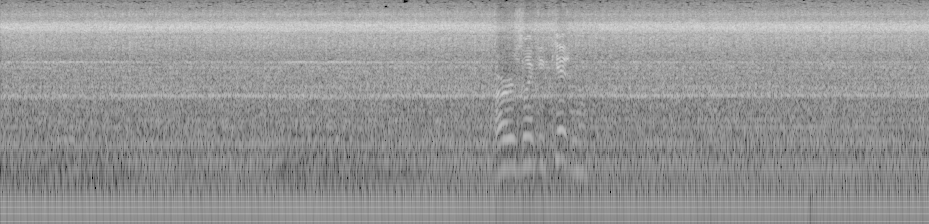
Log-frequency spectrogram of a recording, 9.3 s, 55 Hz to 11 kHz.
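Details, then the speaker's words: Husqvarna GT52XLSi lawn tractor, 24 hp Briggs & Stratton, not fully warm: after replacing the carburetor jet O-rings to cure surging, it holds a low, even idle with no hunting; runs smoothly now. "I don't know if you can hear me talking through that but it's uh it runs perfect now so just must be those Jets"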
